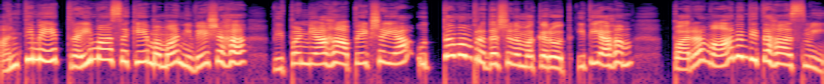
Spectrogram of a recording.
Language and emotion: Sanskrit, happy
